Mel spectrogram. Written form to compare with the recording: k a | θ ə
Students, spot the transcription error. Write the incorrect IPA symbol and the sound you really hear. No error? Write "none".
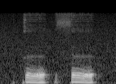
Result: a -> ə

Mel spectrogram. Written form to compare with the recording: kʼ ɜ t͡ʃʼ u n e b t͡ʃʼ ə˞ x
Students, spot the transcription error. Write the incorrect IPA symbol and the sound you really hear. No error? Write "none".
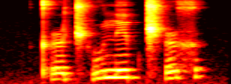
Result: ɜ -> ə˞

